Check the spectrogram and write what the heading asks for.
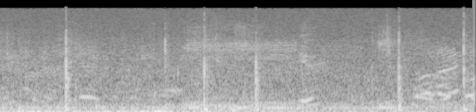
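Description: A basketball bouncing a few times, unevenly, on a concrete pier, with children's voices chattering.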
